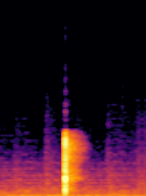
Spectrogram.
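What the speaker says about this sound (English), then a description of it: "Slow clap." A single sharp hand clap from the stairs, the start of a slow clap, rings out once, close and distinct, in an otherwise quiet room.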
